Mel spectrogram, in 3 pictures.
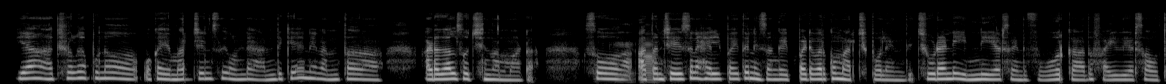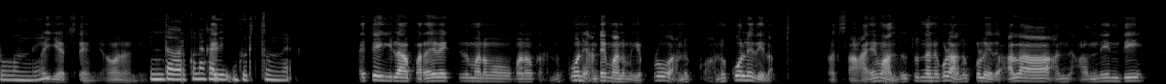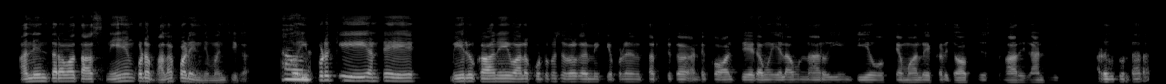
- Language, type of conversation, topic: Telugu, podcast, పరాయి వ్యక్తి చేసిన చిన్న సహాయం మీపై ఎలాంటి ప్రభావం చూపిందో చెప్పగలరా?
- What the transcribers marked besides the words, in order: in English: "యాక్చువల్‌గప్పుడూ"; in English: "ఎమర్జెన్సీ"; tapping; in English: "సో"; in English: "ఫోర్"; in English: "ఫైవ్"; in English: "ఫైవ్"; lip smack; in English: "సో"; in English: "కాల్"; in English: "జాబ్"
